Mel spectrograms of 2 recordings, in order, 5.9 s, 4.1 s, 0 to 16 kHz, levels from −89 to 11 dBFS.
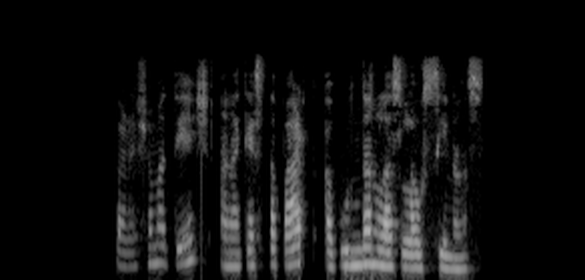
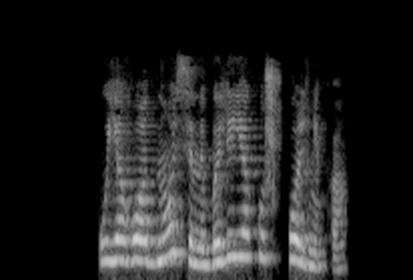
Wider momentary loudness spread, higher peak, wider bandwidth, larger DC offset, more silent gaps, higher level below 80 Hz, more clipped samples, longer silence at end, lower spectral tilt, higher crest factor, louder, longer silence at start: first, 17 LU vs 12 LU; second, -12 dBFS vs -4 dBFS; about the same, 7.8 kHz vs 7.6 kHz; neither; first, 2.14-2.18 s, 3.16-3.25 s vs 2.83-2.88 s; about the same, -70 dBFS vs -66 dBFS; neither; first, 1.05 s vs 0.7 s; about the same, -4.5 dB/octave vs -5.5 dB/octave; about the same, 20 dB vs 16 dB; second, -31 LUFS vs -18 LUFS; first, 1.15 s vs 1 s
